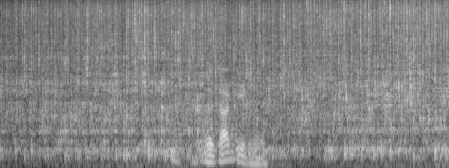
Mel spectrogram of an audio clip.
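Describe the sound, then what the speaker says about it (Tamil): Tap water from an instant water heater pours steadily into a bucket, a continuous close gush that runs throughout while someone speaks over it. "ஃபஸ்ட்டு தண்ணி திறந்து விட்டு பக்கெட்டில் தண்ணி விழுக ஆரம்பித்த"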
